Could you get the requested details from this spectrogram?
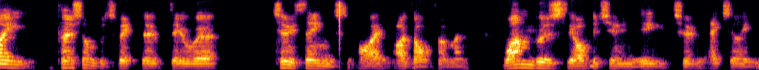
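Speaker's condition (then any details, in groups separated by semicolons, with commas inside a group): Motor neurone disease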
